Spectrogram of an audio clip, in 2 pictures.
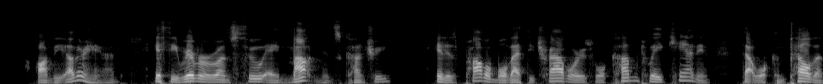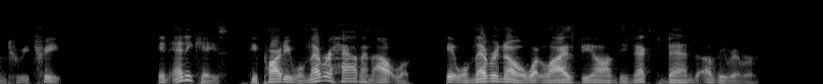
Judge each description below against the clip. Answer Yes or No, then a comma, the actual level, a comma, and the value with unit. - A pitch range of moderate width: No, wide, 6.0 semitones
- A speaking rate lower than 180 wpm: No, average, 190 wpm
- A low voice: Yes, low, 105 Hz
